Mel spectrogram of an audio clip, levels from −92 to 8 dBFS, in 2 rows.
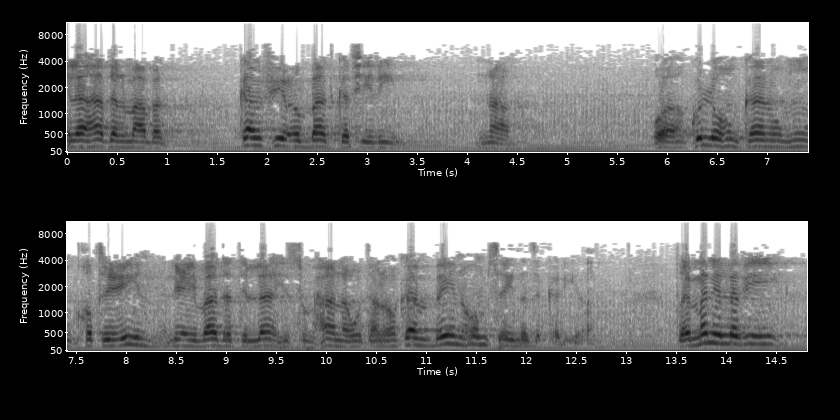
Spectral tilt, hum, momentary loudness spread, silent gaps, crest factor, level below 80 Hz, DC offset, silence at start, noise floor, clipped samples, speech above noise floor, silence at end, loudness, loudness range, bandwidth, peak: -6 dB/octave; 50 Hz at -35 dBFS; 22 LU; none; 14 dB; -40 dBFS; 10%; 0 s; -31 dBFS; 0.5%; 20 dB; 0 s; -12 LUFS; 5 LU; 8 kHz; 0 dBFS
